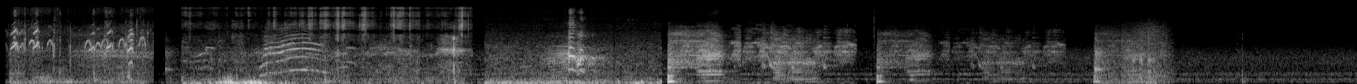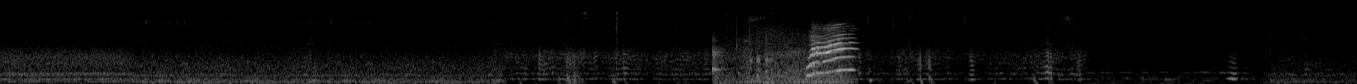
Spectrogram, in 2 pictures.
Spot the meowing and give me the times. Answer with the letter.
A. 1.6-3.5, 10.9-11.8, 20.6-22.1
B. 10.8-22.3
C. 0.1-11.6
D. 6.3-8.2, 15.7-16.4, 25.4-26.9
A.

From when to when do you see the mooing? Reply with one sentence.
You can't hear the mooing here.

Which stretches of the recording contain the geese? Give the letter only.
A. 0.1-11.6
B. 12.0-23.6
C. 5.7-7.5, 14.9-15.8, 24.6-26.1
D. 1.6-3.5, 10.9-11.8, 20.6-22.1
A.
